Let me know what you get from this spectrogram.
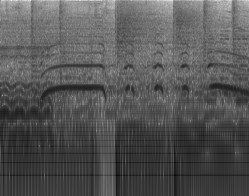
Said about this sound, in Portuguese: Eu quero ver o grito apaixonado dos homens.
